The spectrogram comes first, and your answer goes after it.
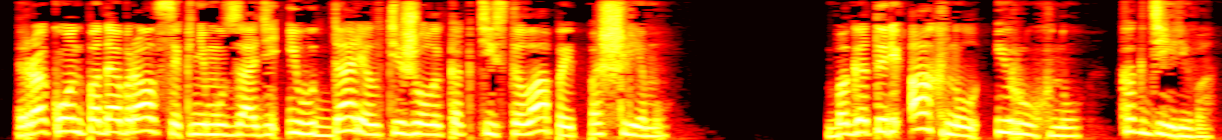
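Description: A woman narrating a fairy tale aloud in an expressive, measured way. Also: fairly high pitch, dry recording.

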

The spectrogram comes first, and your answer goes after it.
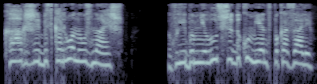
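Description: A woman's voice: sits high, normal speed, a little mellow, no room sound. A woman doing a lazy, rambling gate guard. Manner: drawling, rambling.

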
